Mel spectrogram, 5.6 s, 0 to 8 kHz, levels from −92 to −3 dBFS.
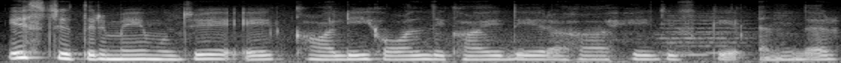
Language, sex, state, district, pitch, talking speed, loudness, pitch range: Hindi, female, Madhya Pradesh, Bhopal, 190 Hz, 140 wpm, -18 LUFS, 185-200 Hz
